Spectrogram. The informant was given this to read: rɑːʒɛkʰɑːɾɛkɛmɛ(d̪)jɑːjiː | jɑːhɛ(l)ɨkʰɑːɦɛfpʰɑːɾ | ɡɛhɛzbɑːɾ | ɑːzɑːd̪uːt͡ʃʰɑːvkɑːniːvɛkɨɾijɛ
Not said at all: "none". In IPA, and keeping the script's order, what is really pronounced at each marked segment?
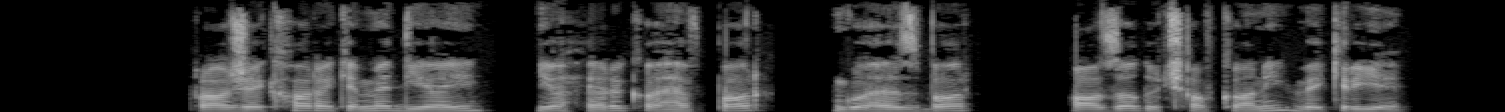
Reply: d̪, ɾ

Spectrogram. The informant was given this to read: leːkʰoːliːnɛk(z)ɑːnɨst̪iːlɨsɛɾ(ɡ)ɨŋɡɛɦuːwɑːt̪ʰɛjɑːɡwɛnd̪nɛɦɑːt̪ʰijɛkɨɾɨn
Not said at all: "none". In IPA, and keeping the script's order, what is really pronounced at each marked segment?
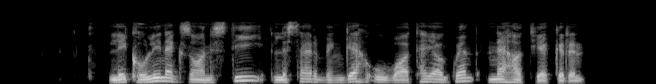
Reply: z, b

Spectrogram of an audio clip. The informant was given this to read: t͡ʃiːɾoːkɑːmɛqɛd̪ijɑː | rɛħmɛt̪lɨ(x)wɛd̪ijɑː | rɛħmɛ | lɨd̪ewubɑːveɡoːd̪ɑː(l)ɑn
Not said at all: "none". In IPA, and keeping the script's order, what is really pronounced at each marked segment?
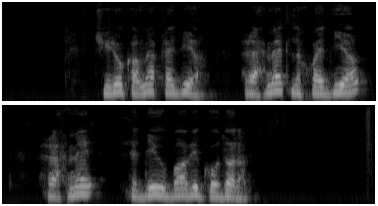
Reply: x, ɾ

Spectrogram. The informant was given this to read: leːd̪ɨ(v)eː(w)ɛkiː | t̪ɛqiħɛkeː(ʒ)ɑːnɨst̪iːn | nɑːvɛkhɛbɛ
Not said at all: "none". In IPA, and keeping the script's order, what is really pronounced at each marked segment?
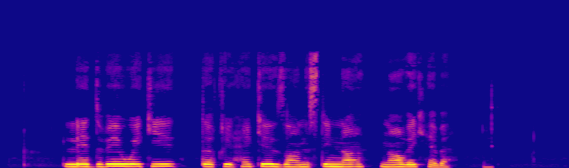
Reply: v, w, z

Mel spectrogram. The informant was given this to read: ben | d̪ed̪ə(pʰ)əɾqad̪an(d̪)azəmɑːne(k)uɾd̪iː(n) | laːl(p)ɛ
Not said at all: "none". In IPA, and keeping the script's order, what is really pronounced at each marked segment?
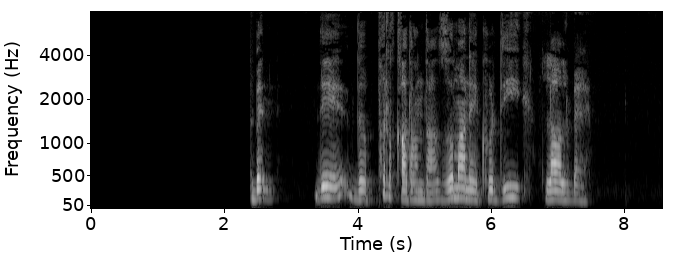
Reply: pʰ, d̪, kʰ, none, b

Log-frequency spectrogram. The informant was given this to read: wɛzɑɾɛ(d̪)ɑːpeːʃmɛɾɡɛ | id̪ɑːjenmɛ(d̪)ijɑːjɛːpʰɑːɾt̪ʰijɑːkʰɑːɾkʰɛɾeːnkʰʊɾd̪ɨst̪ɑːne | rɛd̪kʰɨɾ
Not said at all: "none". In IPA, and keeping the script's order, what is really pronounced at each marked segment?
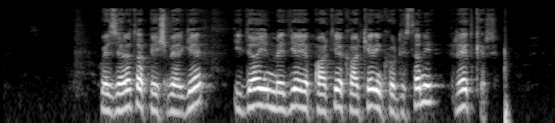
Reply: t̪, d̪

